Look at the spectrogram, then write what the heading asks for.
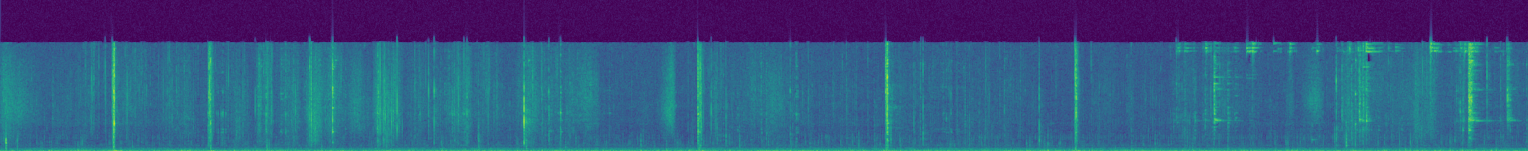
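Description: Large open fire burning: a steady low rumble with irregular sharp crackles and pops, the loudest pop about a second in.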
